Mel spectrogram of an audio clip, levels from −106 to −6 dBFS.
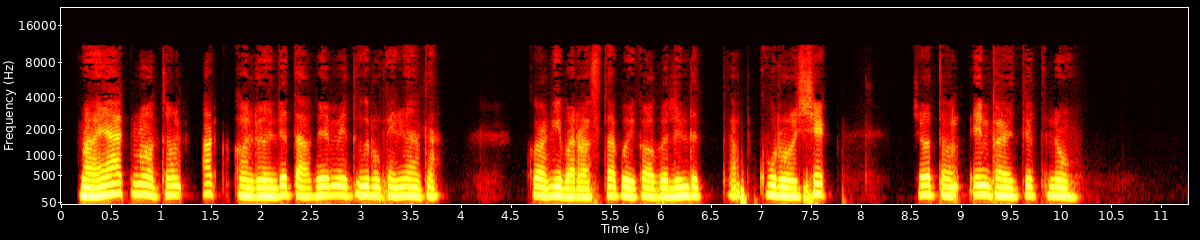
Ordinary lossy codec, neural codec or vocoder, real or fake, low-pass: MP3, 48 kbps; codec, 44.1 kHz, 2.6 kbps, DAC; fake; 14.4 kHz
